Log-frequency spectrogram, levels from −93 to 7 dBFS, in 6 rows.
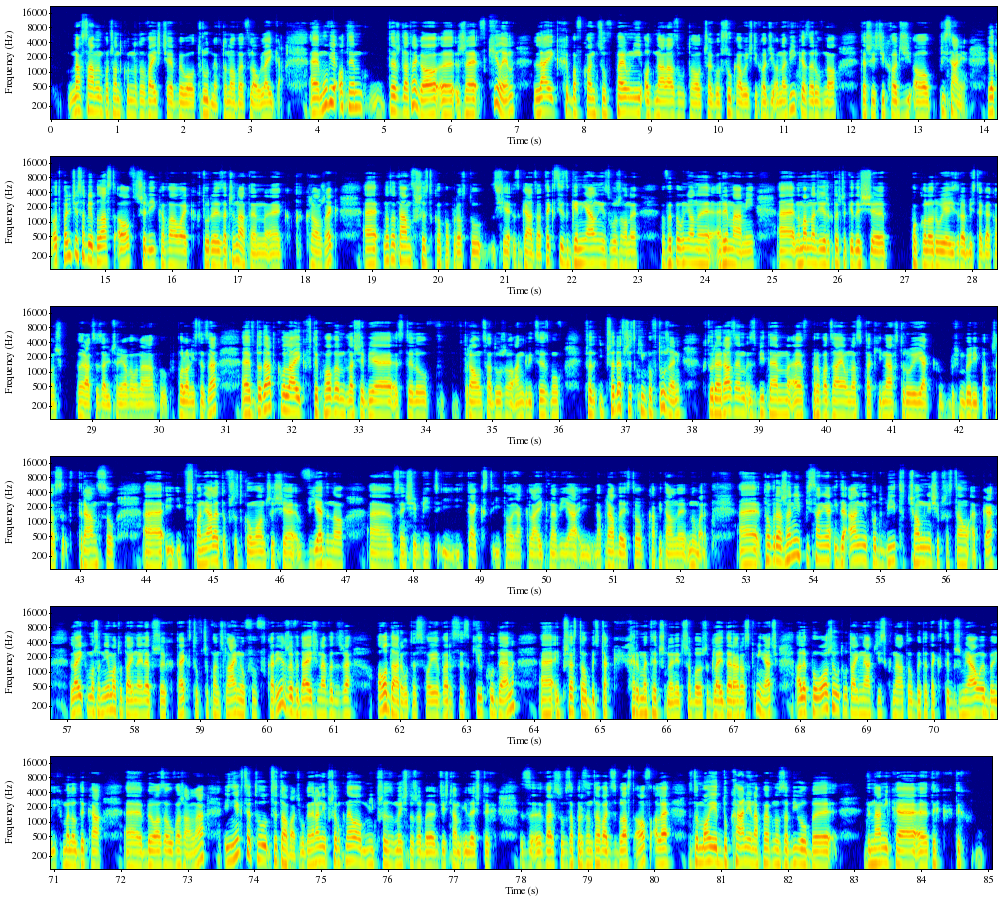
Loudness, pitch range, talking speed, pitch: -23 LUFS, 125-145 Hz, 165 wpm, 135 Hz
